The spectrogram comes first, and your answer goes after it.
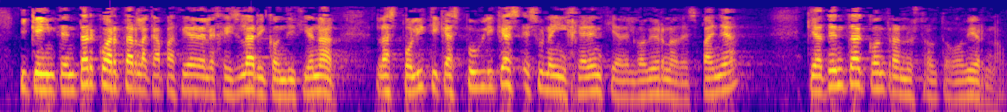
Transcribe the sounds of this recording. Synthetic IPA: ike̞int̪e̞nt̪aɾkwaɾt̪aɾlakapaθiðaðe̞le̞xizlaɾiko̞nd̪iθjo̞naɾlaspo̞lit̪ikaspuβlikase̞sunaiŋxe̞ɾẽ̞n̟θjað̞e̞lɣo̞β̞je̞ɾno̞ð̞e̞spaɲa | ke̞at̪e̞nt̪ako̞nt̪ɾanwe̞st̪ɾoawt̪o̞ɣ̞o̞β̞je̞ɾno̰

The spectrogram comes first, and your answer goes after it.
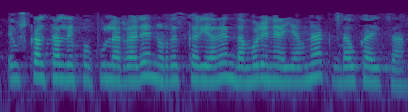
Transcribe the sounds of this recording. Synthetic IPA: e̞wskalt̪ald̪e̞po̞pularaɾe̞no̞ɾðe̞skaɾiað̞e̞nd̪ambo̞ɾe̞neaʝawnakd̪awkait͡sa

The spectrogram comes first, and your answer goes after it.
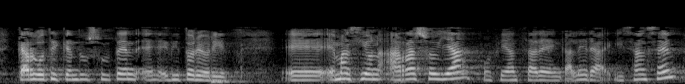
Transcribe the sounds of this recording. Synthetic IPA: kaɾɣo̞t̪ike̞nd̪usut̪e̞neðit̪o̞ɾeoɾi | emansio̞na̰raso̞jako̞ɱfiant͡saɾe̞ŋɡa̰le̞ɾa̰isanse̞n

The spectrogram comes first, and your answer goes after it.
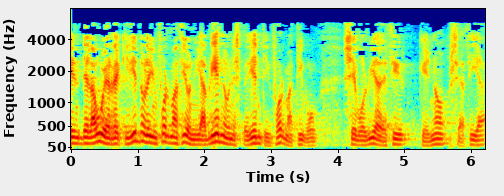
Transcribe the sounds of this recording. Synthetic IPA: d̪e̞laue̞re̞kiɾje̞nd̪oleiɱfo̞ɾmaθjo̞niaβɾje̞nd̪oune̞spe̞ðje̞nt̪eiɱfo̞ɾma̰t̪iβo | se̞βo̞lβiaðe̞θiɾke̞no̞sea̰θia

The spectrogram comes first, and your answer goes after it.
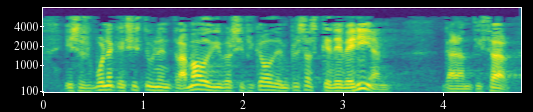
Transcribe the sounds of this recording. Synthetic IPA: ise̞s̬upo̞ne̞keksist̪eune̞nt̪ɾamaðoiðiβ̞e̞ɾsifikaðoðe̞mpɾe̞saske̞ðe̞β̞e̞ɾia̰ŋ | ɡaɾant̪iθaɾ

